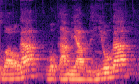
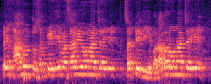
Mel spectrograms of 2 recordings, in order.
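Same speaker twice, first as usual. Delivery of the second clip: higher-pitched, indignant complaint; indignant protest; 7 semitones higher than usual. Acted. Other monkeys protesting to the leader, indignant. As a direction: object as a wronged crowd demanding equal treatment.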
